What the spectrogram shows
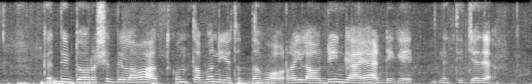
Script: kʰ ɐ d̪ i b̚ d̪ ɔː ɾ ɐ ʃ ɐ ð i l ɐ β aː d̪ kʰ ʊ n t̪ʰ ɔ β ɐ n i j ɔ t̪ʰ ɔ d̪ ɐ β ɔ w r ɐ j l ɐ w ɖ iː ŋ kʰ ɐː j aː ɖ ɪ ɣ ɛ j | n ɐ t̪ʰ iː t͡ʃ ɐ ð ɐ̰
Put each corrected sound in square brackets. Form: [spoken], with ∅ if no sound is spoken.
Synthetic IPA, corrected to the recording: kʰ ɐ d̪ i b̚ d̪ ɔː ɾ ɐ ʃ ɐ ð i l ɐ β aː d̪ kʰ ʊ n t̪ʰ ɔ β ɐ n i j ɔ t̪ʰ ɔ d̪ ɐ β ɔ [∅] r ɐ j l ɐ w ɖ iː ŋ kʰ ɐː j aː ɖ ɪ ɣ ɛ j | n ɐ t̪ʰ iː t͡ʃ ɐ ð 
